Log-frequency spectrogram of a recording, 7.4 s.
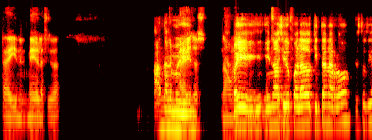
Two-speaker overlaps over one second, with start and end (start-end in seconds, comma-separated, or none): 4.7-6.0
